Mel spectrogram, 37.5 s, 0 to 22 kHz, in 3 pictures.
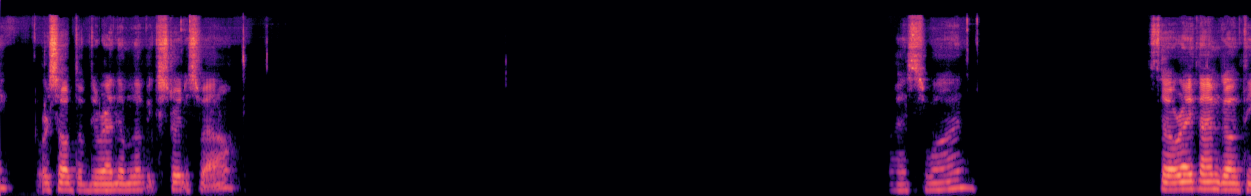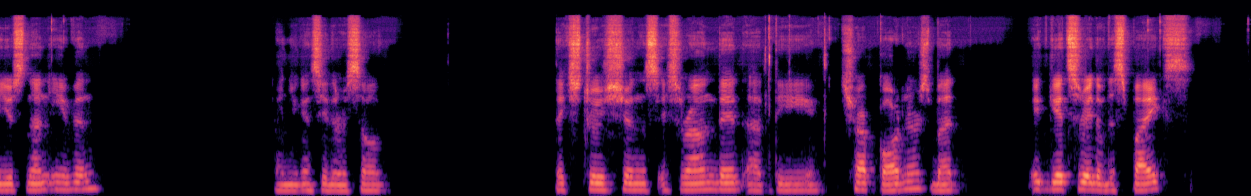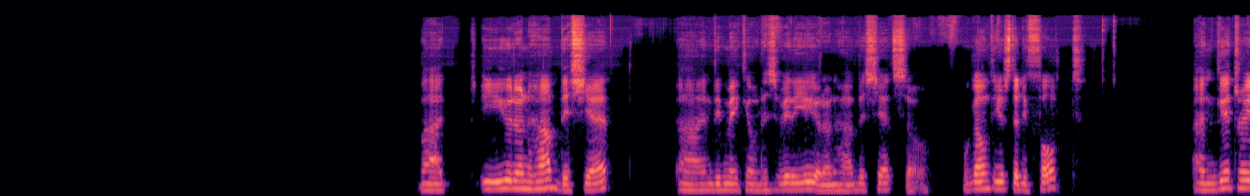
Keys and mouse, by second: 4.9 middle drag, 5.8-6.4 middle drag, 6.6 middle drag, 6.8 middle click, 7.2 F9, 16.8-20.0 middle drag, 20.2-20.6 shift+middle drag, 21.3 F9.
